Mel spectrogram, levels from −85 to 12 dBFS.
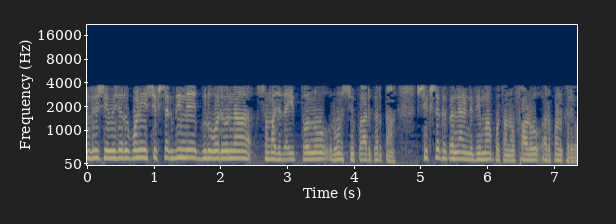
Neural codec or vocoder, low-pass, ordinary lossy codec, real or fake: none; 3.6 kHz; none; real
